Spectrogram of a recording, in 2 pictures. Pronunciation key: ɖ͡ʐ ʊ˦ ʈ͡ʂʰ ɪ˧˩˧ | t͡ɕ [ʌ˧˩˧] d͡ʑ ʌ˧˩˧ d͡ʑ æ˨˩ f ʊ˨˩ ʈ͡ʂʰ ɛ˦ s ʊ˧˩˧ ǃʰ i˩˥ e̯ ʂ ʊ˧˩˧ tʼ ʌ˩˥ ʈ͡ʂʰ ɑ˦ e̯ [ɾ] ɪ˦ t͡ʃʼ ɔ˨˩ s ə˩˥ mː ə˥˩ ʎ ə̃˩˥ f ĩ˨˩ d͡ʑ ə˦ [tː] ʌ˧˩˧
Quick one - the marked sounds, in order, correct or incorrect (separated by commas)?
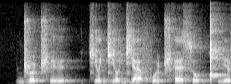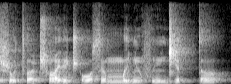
correct, correct, correct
